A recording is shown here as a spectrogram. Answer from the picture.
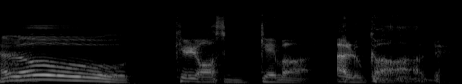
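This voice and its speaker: Very slowly, a man speaks. He uses a put-on character voice. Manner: theatrical, menacing.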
